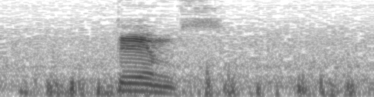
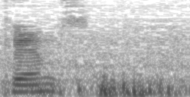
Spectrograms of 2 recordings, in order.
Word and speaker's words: Thomas: থমাস আমরা বলি, বাট আসলে টমাস, THOMAS, টমাস। আমরা কি থ বলছি? বলি তো, কিন্তু ওটা কারেক্ট নয়, টমাস।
